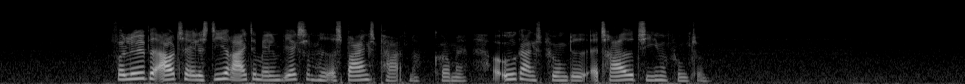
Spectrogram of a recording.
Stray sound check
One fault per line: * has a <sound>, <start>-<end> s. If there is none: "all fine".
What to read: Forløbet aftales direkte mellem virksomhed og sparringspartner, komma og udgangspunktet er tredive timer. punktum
all fine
